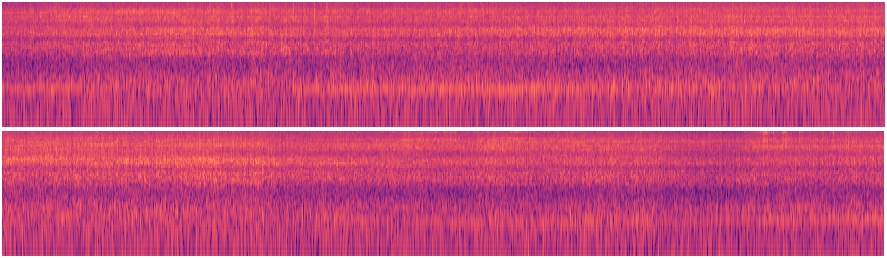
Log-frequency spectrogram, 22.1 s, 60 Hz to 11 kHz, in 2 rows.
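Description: Honda CBR250R's single-cylinder engine running at a steady cruise on the road, under loud, steady wind rush on the microphone. The engine note holds one pitch, drops out briefly twice, and settles slightly lower about two-thirds of the way in.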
